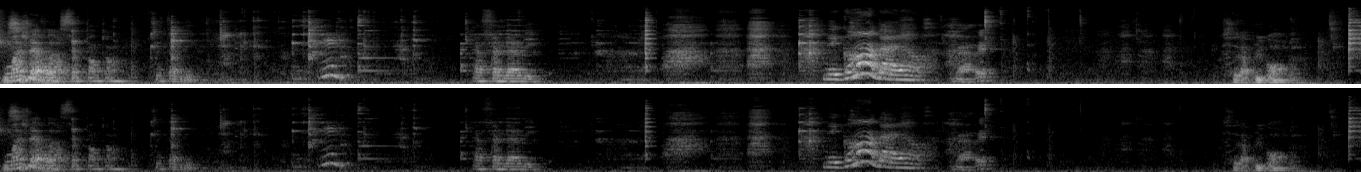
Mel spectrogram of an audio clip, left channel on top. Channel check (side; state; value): right; quieter; 8.7 dB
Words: Moi, je vais avoir 70 ans cette année. À la fin de l'année. Mais grande alors. Bah ouais. C'est la plus grande.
